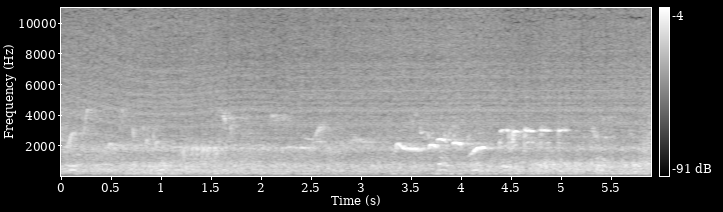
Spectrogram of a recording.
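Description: Faint birdsong: a few short chirps in the second half, then a quick run of repeated notes, over a steady background hiss and hum.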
